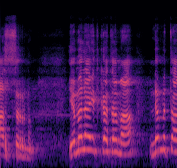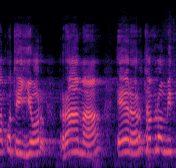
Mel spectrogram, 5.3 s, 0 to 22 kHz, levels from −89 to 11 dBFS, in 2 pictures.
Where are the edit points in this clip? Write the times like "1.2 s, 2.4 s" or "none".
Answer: none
